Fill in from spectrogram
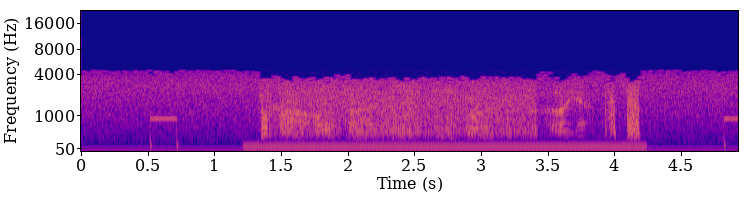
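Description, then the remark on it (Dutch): A faint, garbled radio transmission almost lost in hissing static, with a steady low hum under the noisy burst of a voice and short beeps at either end. “Ja, Roger, dat kwam wel door, maar de rest kwam weer even in de ruis.”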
